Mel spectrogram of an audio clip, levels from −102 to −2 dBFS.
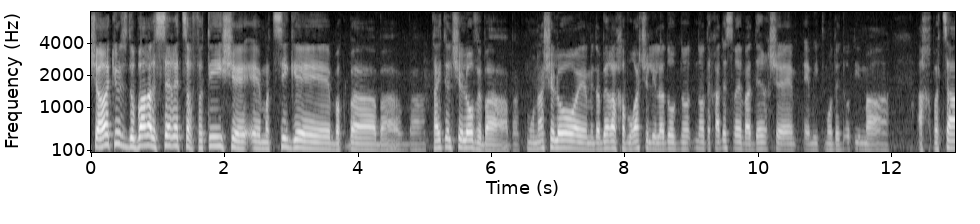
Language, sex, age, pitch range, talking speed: Hebrew, male, 30-49, 125-150 Hz, 100 wpm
